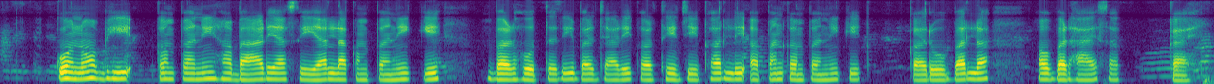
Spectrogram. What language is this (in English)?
Chhattisgarhi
